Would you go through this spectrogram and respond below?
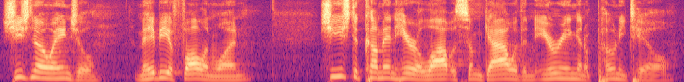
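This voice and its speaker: A man's voice: fairly high pitch, lively intonation, normal speed, voice pushed up. A man voicing a breezy, bantering bartender, an old pal full of wisecracks, in an audiobook. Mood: teasing. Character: ruddy Irish-American male bartender, bantering old pal.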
